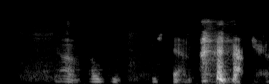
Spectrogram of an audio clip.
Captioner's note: laughs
